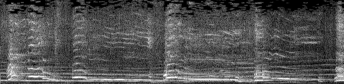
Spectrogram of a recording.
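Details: Several dogs howl in response to a siren test, wavering drawn-out cries rising and falling over a steady, unchanging siren tone, with short yelping breaks between howls.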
